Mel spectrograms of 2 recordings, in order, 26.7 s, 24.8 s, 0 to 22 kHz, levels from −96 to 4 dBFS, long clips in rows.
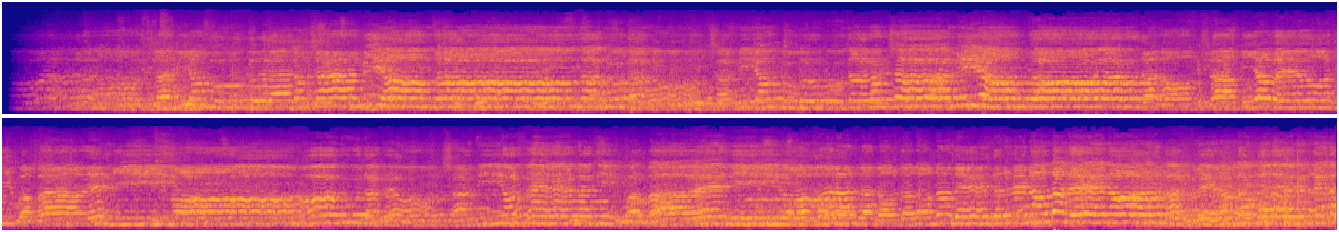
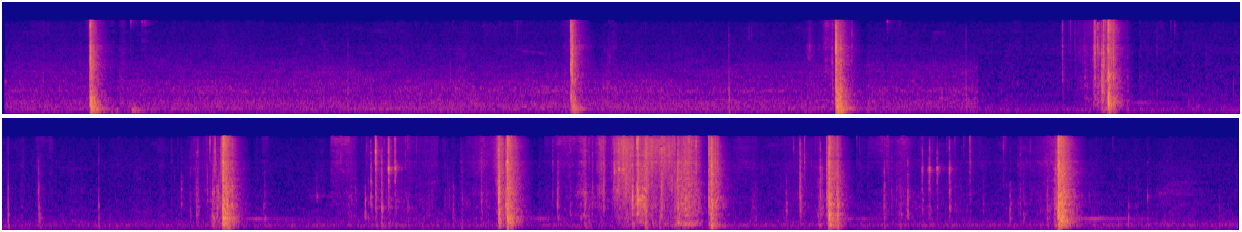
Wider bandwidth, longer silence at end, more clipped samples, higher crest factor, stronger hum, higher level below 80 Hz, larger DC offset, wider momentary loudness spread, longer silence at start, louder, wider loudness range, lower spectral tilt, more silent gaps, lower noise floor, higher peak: first, 15 kHz vs 11.5 kHz; second, 0 s vs 1.6 s; neither; second, 14 dB vs 34 dB; neither; first, -62 dBFS vs -74 dBFS; neither; second, 8 LU vs 26 LU; second, 0.35 s vs 0.85 s; first, -16 LUFS vs -25 LUFS; second, 4 LU vs 8 LU; first, -3 dB/octave vs -1 dB/octave; neither; second, -36 dBFS vs -65 dBFS; about the same, -2 dBFS vs 0 dBFS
